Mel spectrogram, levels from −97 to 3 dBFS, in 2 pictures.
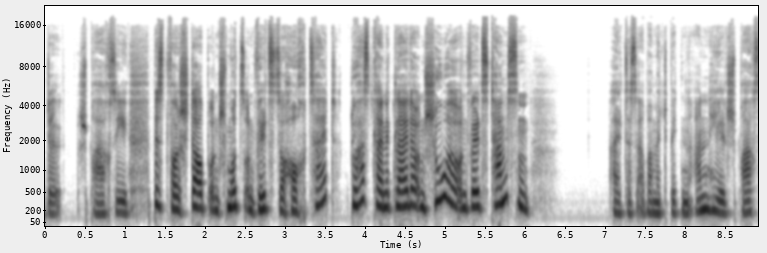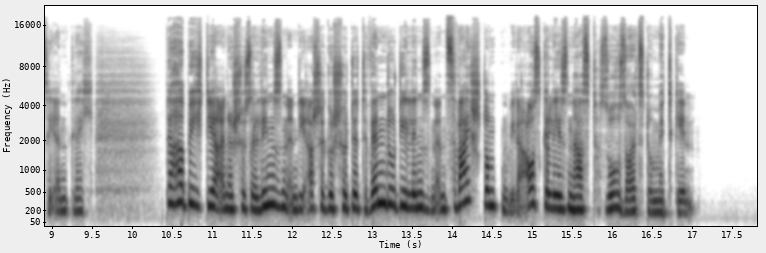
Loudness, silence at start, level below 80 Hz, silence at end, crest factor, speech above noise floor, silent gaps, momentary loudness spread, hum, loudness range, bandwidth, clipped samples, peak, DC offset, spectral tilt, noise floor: -16 LUFS; 0 s; -66 dBFS; 0.8 s; 16 dB; 56 dB; none; 12 LU; none; 9 LU; 18.5 kHz; under 0.1%; 0 dBFS; under 0.1%; -4 dB/octave; -72 dBFS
